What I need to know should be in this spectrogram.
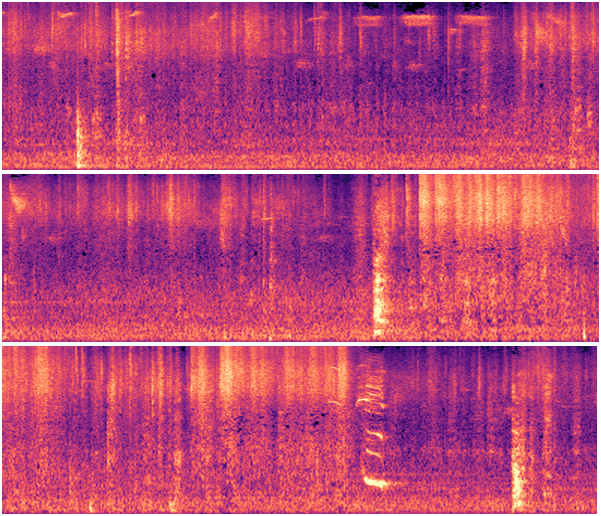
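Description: A dog barks sharply.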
